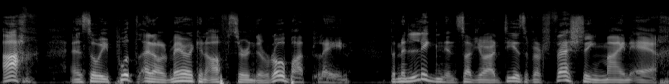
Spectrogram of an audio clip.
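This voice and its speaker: A sly German henchman, fawning and gloating in an old radio serial. He has a German accent and an animated, swinging delivery. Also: fairly low pitch, brisk, dry recording, studio quality. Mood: sly, obedient. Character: obsequious, gloating male German henchman and pilot. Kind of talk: 1940s-style radio serial acting.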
